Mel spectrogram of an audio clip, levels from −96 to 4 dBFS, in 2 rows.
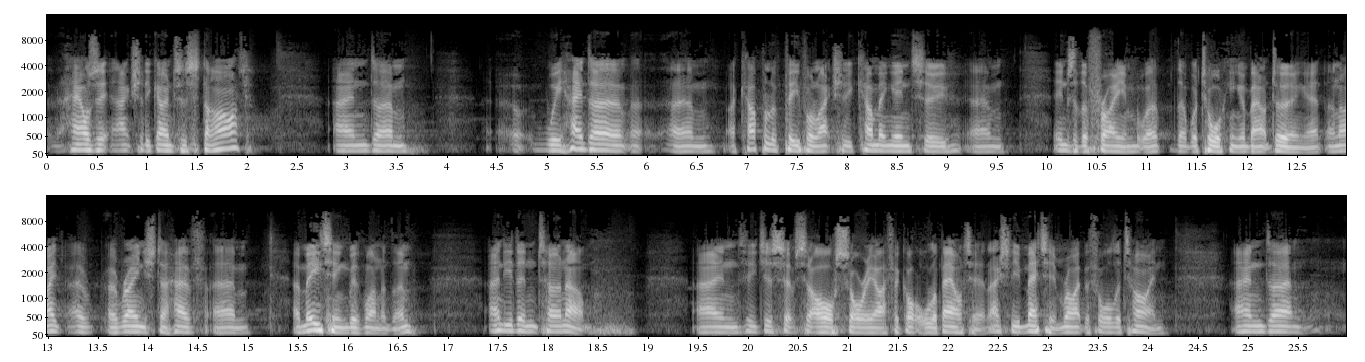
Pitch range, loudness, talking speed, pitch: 120-140 Hz, -19 LUFS, 170 wpm, 130 Hz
